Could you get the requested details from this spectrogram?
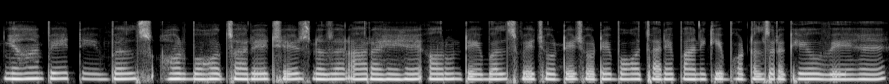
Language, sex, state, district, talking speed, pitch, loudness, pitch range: Hindi, female, Bihar, Patna, 170 wpm, 245 Hz, -11 LUFS, 245-255 Hz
